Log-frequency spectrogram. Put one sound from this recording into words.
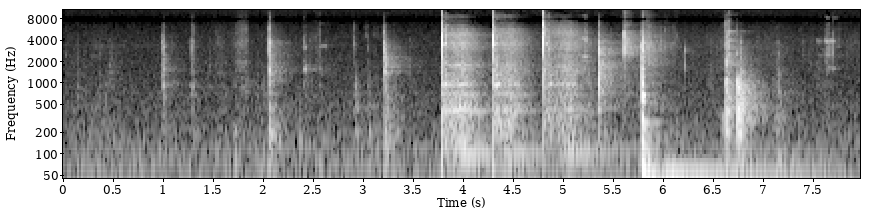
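A hammer taps a metal punch with sharp clinks.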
